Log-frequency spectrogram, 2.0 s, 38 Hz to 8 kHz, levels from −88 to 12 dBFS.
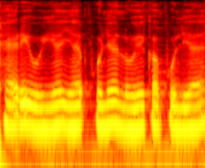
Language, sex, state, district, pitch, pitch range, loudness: Hindi, male, Bihar, Vaishali, 140 Hz, 130-145 Hz, -14 LUFS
